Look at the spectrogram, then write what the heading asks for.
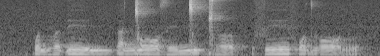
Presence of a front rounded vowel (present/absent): absent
